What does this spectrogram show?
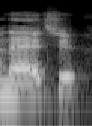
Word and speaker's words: Hannette: a net quadro destaque então no brasil seria net mas aqui nos estados unidos como h tem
